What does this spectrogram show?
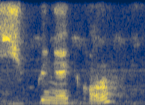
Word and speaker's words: Spinnaker: This pronunciation is Spinnaker, open source multi-cloud container delivery platform.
